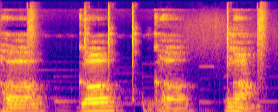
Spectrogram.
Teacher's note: ग, घ, ङ वर्णों का उच्चारण कंठ से होता है।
